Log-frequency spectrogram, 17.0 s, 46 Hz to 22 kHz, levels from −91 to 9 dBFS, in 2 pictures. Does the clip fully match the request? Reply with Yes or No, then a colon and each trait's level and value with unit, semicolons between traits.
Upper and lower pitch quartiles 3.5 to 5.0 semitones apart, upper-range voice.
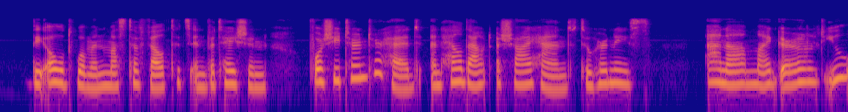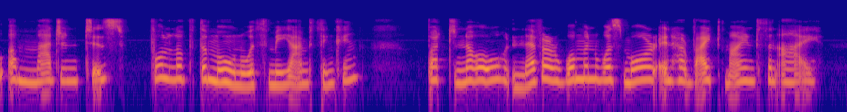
Yes: average, 4.5 semitones; high, 235 Hz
